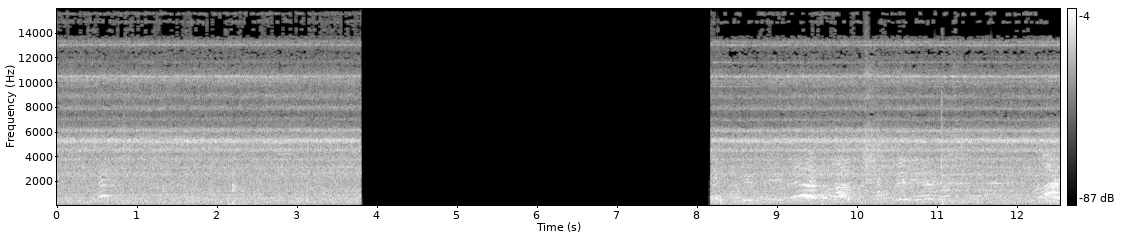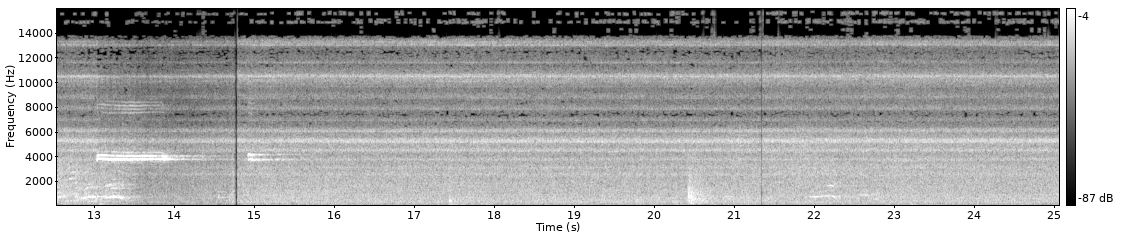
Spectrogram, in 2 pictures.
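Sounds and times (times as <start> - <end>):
outdoor hiss: 0.0 - 3.8, 8.2 - 25.0
players shouting: 8.2 - 14.8, 21.8 - 23.0
referee's whistle: 12.8 - 15.6.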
